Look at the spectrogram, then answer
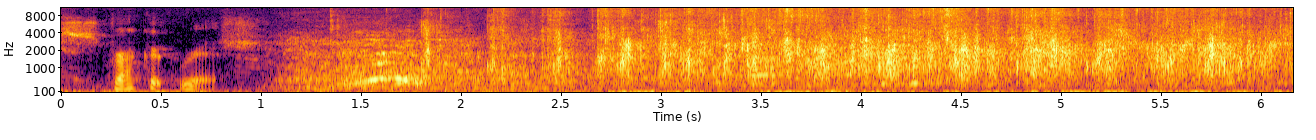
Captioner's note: people laughing and clapping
